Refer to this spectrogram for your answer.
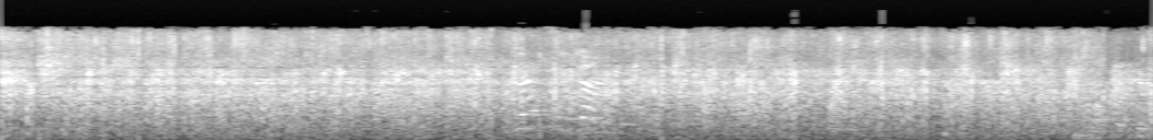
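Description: Sustained applause from an audience, a dense, steady patter of many hands clapping at an even loudness for several seconds, with faint crowd murmur mixed in.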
